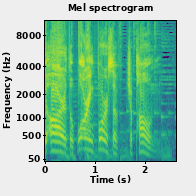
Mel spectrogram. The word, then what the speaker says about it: Japon: the warring force of japon not japan japone j-a-p-o-n uh fighting the royal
